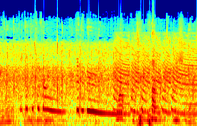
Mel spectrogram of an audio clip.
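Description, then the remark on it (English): A person vocally imitates applause as their best attempt, producing a few seconds of breathy, hissing crowd-like noise mixed with whooping, cheer-like vocal tones, fairly loud. “Applause. Pretty good.”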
